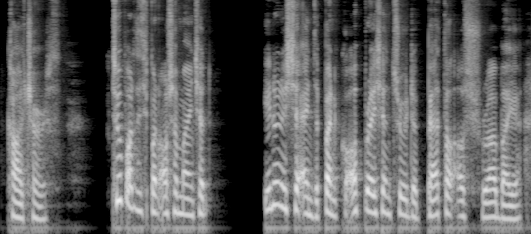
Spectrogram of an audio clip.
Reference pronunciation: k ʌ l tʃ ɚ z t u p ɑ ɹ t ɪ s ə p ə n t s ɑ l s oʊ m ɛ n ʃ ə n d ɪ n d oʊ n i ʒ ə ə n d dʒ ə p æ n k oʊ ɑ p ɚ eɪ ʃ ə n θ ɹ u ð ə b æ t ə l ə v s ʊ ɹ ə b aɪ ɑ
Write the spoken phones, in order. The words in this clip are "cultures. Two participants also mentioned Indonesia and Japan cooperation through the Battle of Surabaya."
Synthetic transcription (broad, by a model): k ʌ l tʃ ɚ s t u p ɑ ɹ t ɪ s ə p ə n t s ɑ l s oʊ m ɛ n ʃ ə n ɪ n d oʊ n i ʃ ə ə n d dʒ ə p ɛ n k oʊ ɑ p ɚ eɪ ʃ ə n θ ɹ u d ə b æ t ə l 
